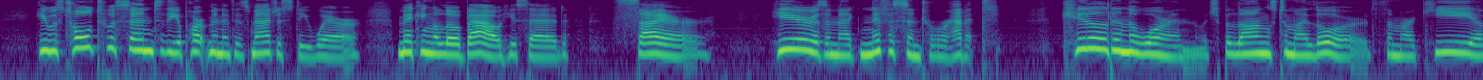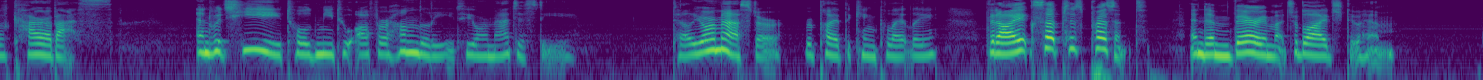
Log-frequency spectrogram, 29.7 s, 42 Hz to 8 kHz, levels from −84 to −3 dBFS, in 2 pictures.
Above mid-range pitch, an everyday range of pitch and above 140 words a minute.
No: high, 230 Hz; average, 4.0 semitones; slow, 135 wpm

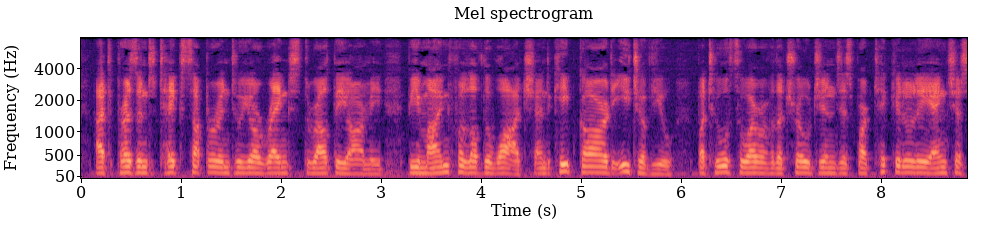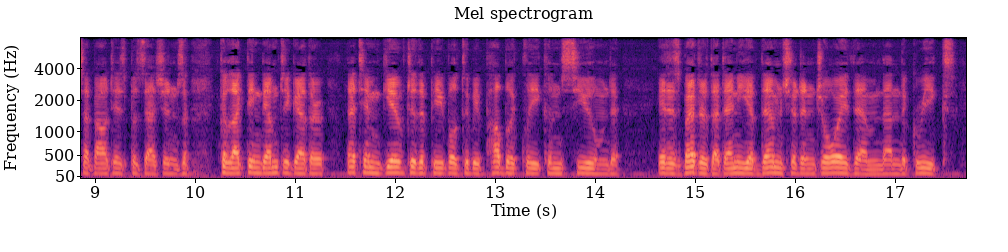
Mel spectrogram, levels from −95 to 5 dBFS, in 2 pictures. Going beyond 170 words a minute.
Yes: average, 200 wpm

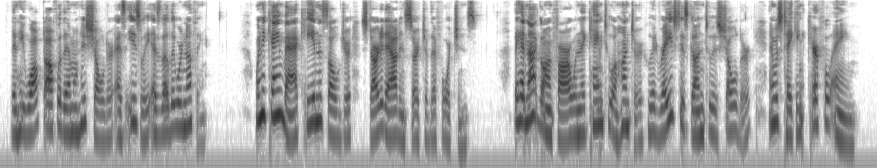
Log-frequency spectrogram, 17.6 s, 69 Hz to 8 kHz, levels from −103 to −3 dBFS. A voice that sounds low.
No: medium, 185 Hz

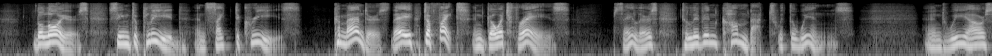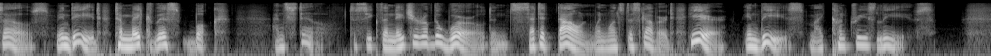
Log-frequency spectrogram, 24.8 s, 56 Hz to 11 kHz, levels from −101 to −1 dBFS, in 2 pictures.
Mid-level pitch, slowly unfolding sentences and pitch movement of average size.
Yes: medium, 155 Hz; slow, 130 wpm; average, 4.5 semitones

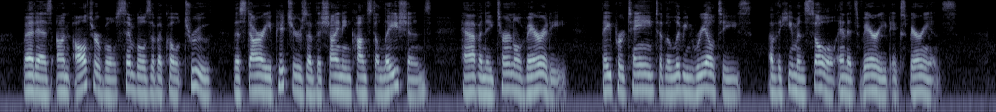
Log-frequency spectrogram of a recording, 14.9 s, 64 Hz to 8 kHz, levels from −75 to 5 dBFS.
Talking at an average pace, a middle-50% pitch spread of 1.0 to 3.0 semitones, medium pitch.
No: slow, 130 wpm; narrow, 2.6 semitones; medium, 145 Hz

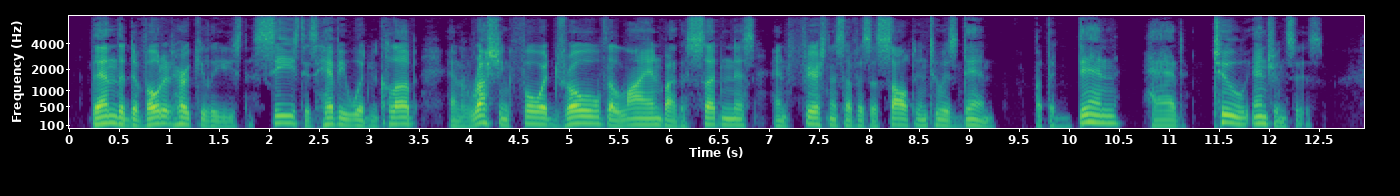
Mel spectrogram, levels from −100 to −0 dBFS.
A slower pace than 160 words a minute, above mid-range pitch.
No: average, 150 wpm; low, 115 Hz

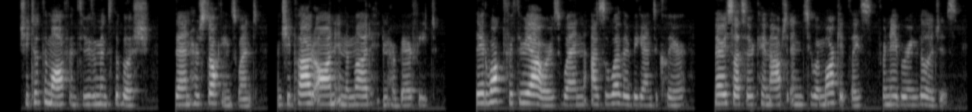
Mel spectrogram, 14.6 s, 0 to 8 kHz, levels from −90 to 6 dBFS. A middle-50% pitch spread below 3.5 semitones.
Yes: narrow, 2.4 semitones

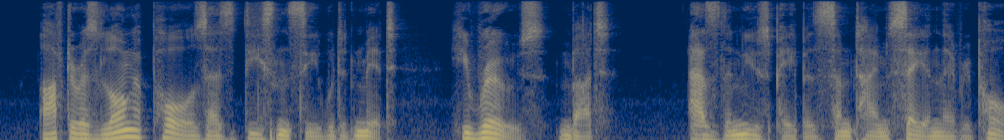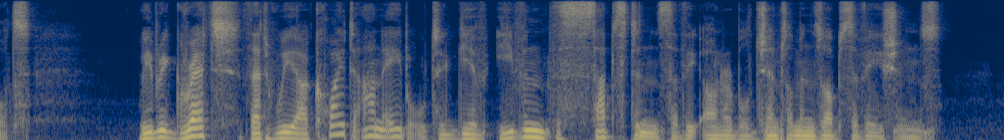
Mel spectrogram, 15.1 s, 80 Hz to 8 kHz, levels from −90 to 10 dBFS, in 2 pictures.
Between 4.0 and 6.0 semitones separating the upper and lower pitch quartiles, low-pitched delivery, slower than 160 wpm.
Yes: wide, 5.6 semitones; very low, 90 Hz; average, 150 wpm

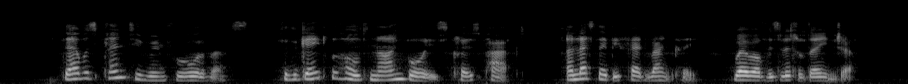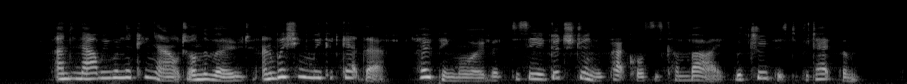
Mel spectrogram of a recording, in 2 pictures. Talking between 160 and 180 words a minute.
No: average, 195 wpm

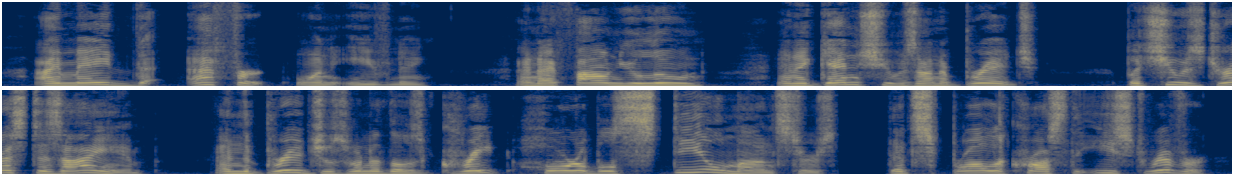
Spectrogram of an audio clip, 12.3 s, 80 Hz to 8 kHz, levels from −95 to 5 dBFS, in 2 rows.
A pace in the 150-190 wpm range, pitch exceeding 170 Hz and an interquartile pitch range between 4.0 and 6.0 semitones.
No: average, 200 wpm; medium, 185 Hz; average, 4.4 semitones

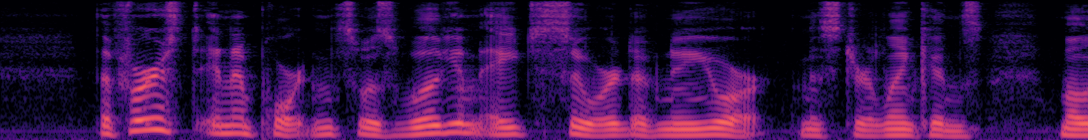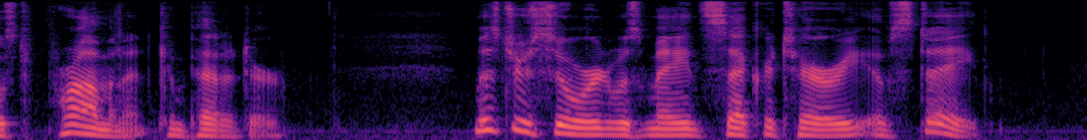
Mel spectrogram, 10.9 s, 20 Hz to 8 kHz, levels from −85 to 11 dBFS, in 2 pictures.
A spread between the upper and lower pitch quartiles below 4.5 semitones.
Yes: average, 3.4 semitones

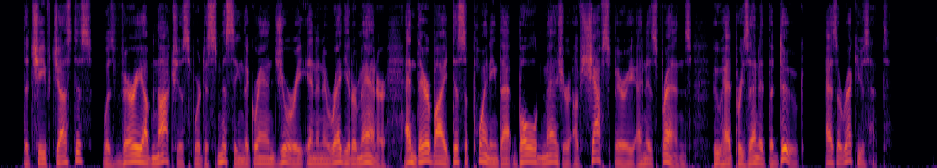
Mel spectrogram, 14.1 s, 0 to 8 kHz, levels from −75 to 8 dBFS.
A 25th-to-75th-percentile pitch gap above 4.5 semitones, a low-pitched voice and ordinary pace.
Yes: wide, 5.6 semitones; low, 100 Hz; average, 145 wpm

